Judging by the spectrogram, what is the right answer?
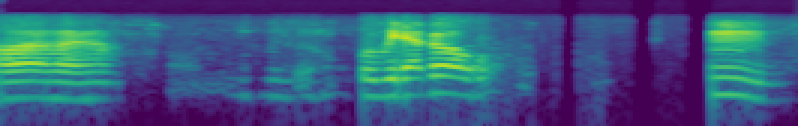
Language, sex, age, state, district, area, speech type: Assamese, male, 18-30, Assam, Lakhimpur, rural, conversation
